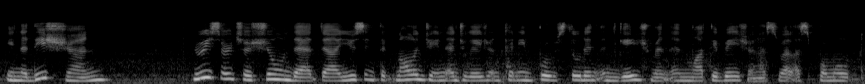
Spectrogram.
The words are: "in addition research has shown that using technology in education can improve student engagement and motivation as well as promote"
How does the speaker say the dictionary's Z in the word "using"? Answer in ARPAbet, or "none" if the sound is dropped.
S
